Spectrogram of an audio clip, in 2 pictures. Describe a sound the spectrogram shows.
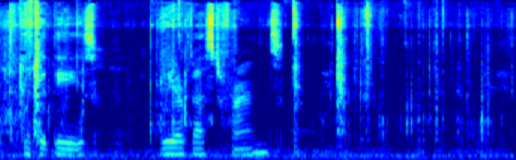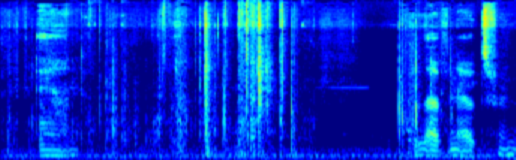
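Cardboard cards rustle and tap as a hand moves them.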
